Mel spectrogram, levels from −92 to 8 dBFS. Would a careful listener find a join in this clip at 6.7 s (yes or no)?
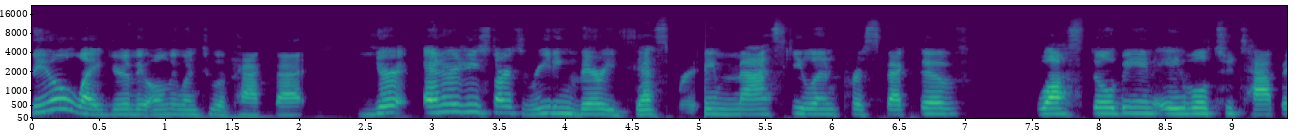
no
